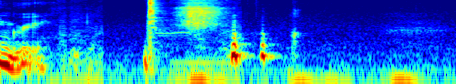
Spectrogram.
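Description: A man laughs briefly through a microphone.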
